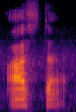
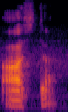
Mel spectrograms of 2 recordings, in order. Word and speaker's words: hasta: silenced so it is asta so h we don't pronounce the h so it is asta until and the last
